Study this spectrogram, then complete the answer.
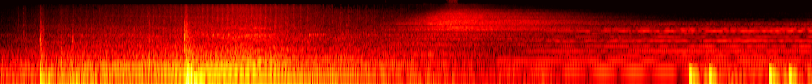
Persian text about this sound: بعدم سوار ماشین شدن و رفتن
